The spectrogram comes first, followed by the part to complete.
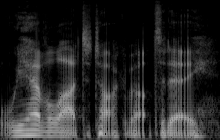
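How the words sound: Serious, ominous delivery as if announcing trouble. Bad news is about to be delivered. "Like it's going to be bad news"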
